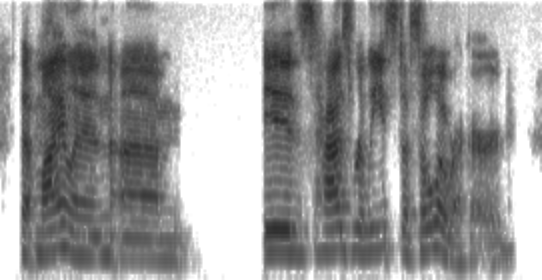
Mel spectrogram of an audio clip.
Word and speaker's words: Mylan: Eastern European name, but his version of it is the Irish pronunciation, which is Mylan. That like Mylan, not Milan.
